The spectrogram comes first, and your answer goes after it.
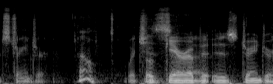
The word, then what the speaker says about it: Gharib: That kind of, and it's Gharib, not Gharib. I remember the correct pronunciation is Gharib, but even my dad, he says it's Gharib. It's Gharib. It's Gharib calling him like, say it right, Dad.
